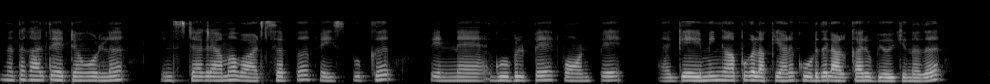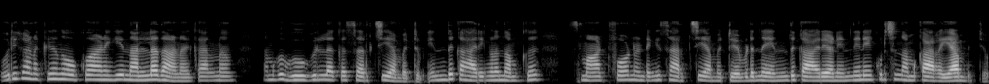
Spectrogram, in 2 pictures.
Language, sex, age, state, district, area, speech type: Malayalam, female, 18-30, Kerala, Kozhikode, urban, spontaneous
